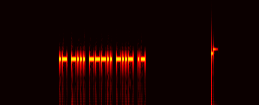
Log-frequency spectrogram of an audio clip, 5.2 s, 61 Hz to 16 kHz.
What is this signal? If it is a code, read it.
Morse code, heard as a keyed tone, about 40 wpm, 700 Hz. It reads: AB8XA
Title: USA Call Signs - 5 Characters - 3x Character Spacing - 40wpm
